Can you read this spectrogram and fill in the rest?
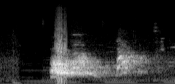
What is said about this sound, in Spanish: Alguien tiene mucho perro al lado.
